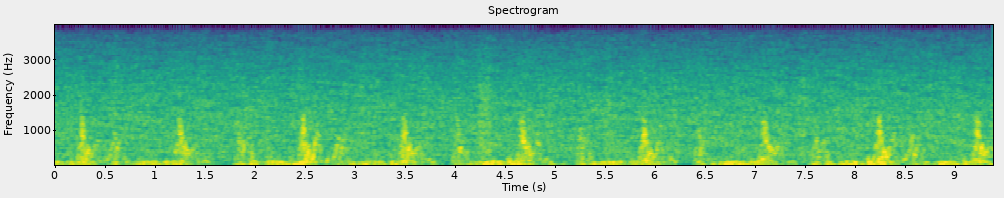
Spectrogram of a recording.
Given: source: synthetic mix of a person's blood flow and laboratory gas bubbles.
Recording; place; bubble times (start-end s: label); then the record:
Doppler ultrasound of blood flow; precordium
no bubbles
From the record:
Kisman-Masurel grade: 000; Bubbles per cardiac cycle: 0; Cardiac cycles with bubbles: 0%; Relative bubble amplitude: no bubbles discernible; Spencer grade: 0 (complete lack of bubble signals)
